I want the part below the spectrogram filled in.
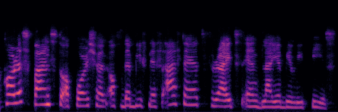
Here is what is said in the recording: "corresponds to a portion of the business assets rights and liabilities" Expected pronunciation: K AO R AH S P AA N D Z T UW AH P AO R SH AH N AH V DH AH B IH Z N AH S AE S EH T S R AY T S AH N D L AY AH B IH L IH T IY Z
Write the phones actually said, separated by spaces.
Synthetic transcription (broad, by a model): K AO R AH S P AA N D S T UW AH P AO R SH AH N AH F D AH B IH S N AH S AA S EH T S R AY T S AH N D L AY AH B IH L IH T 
